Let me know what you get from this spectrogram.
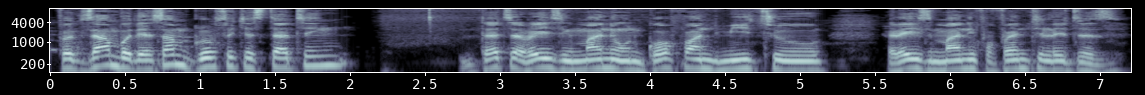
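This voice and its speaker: A man's voice: mid-range voice, moderate pace. Zimbabwean man giving a report. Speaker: citizen correspondent. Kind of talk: prepared first-person news report.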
